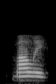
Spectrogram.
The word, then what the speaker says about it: Mali: Yes, Mali, and West Africa.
